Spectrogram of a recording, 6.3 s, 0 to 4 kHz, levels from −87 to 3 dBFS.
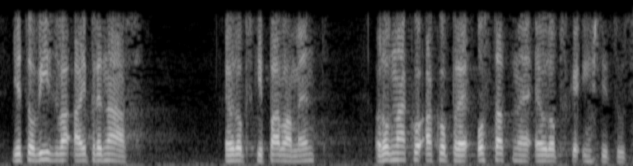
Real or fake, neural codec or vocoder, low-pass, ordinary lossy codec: real; none; 3.6 kHz; none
